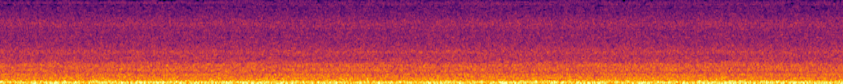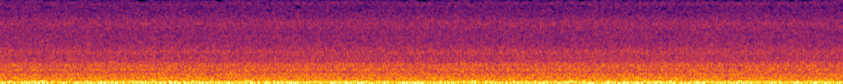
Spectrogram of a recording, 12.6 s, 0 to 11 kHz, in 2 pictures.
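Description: Steady fan whir with an even low hum from the two Chauvet Scorpion 3D RGB laser fixtures running their effects.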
